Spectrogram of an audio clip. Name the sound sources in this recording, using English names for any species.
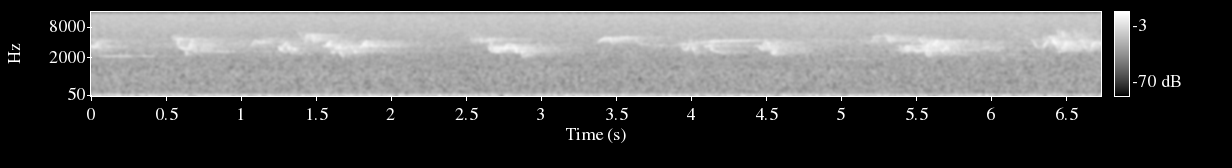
Hermit Thrush, Red-eyed Vireo, Eastern Wood-Pewee, Ovenbird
